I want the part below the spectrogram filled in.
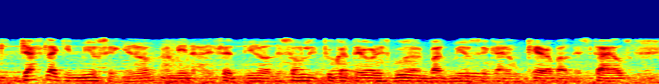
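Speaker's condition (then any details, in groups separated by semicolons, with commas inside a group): No condition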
